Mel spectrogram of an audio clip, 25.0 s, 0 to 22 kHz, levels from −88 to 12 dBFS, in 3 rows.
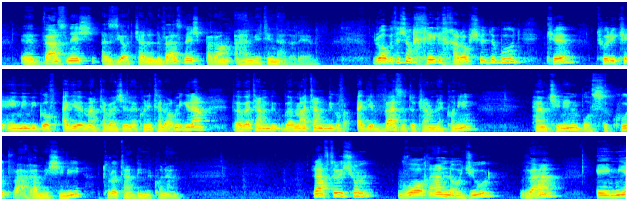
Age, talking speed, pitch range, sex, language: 60-79, 115 wpm, 105-140 Hz, male, Persian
